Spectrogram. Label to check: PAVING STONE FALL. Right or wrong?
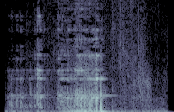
Right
